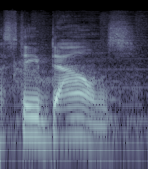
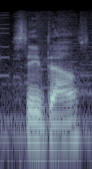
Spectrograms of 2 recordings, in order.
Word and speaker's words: Steve Downes: Master Chief what yeah Steve Downes is that how you say it yeah I like how his name is spelled do wnes Ness yeah Steve Downes so anyway we're gonna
